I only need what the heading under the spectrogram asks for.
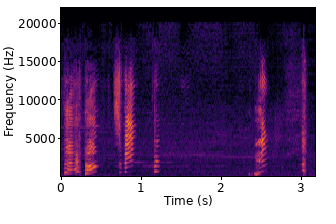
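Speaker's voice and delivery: high, slow, laughing wail; half-laughing high cry; laughing despair. Real, not acted. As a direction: wail it while laughing at the loss. Character dies at the gate.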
